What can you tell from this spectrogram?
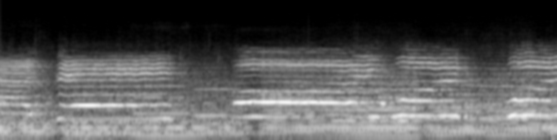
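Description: A woman singing a melody in long, held notes with vibrato, in an operatic style, over a low instrumental accompaniment; the notes change about every second or two with short breaks between them.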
